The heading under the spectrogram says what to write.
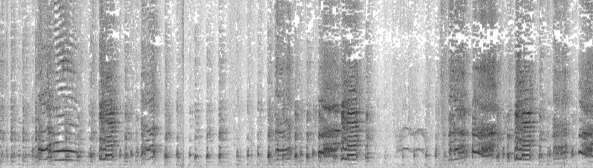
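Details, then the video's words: Hens and roosters making a racket at Deokso Natural History Museum. Rough cackling bursts alternate with drawn-out tonal calls that rise and fall, and there is a short lull just before the final loud stretch. "떠드는 닭들"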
